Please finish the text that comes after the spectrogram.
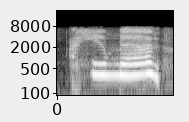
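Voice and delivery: high, soft anxious question; soft high worried question; timid worry. Real, not acted. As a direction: ask it meekly.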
